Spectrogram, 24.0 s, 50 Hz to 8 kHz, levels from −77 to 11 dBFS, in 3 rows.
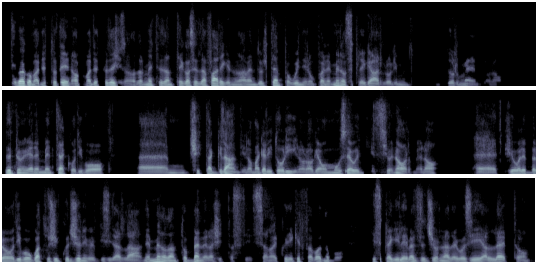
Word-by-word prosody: Sì, - - -5
poi 175 +1 +10
come 135 -6 +5
hai 110 - +2
detto 120 +1 -3
te, 130 0 +5
no, 110 0 -1
come 115 - -5
hai 115 - 0
detto 125 +1 -1
te, 135 0 +6
ci 110 - -8
sono 105 +1 -7
talmente 120 +5 -2
tante 125 -1 0
cose 125 0 +2
da 125 +1 +3
fare 145 +1 +6
che 105 - -3
non 110 0 -6
avendo 110 +1 -2
il 120 0 -4
tempo 135 -9 +1
quindi 115 -1 -2
non 100 0 -9
puoi 120 - -2
nemmeno 130 +5 0
sprecarlo 100 -3 -2
lì 100 +2 -10
d 90 - -21 0.5
dormendo, 105 -4 -9
no. 100 +2 -23 0.5
Sempio 135 -3 +5
mi 115 - +1
viene 110 0 +1
in 110 - -1
mente, 110 +2 +2
ecco, 110 - -2
tipo, 105 0 0 0.5
ehm, 100 0 -3
città 120 0 0
grandi, 110 -4 +3
no, 100 0 -5
magari 110 +1 +1
Torino, 110 -3 -1
no, 100 +1 -2
che 105 - -4
ha 100 - +1
un 105 0 -4
museo 110 +2 +3
egizio 110 +1 -6
enorme, 100 -4 -1
no, 105 +1 -4 0.5
eh, 95 -2 -3
ti - - -22
ci 115 - -1
vorrebbero 115 0 +2
tipo 120 +1 +2
4-5 125 -2 +1
giorni 120 -1 +1
per 100 -1 -6
visitarla 100 0 -4
nemmeno 130 +6 +2
tanto 120 0 0
bene, 115 -2 +2
la 95 -1 -4
città - - -11
stessa, 90 +2 -9
no, 100 +1 -7
e 100 - -6
quindi 115 -4 -4
che 125 - -3
fai? 105 - -5
Poi 115 +2 +1
dopo 100 -4 -9 0.4
ti - - -6
sprechi 110 0 -1
le 110 -1 +3
mezze 105 -1 0
giornate 110 +1 0
così 110 +1 +1
a 100 - +1
letto? 100 -3 -1
110 Hz, 205 wpm, -24 LUFS, 100-120 Hz, 0.5 s, poi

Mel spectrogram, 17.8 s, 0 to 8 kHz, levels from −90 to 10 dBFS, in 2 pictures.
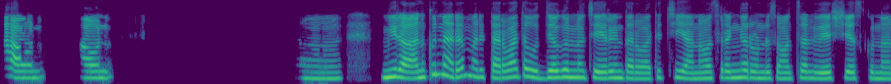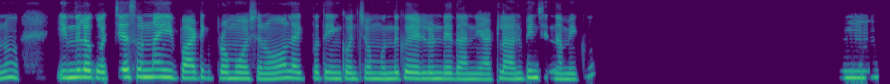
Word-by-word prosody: అవును. 235 +1 +1 0.4
అవును. 230 0 +1 2.0
ఆ! - - -4 0.8
మీరు 260 -1 +7
అనుకున్నారా? 265 +4 +2
మరి 265 -1 -1
తర్వాత 255 +5 +1
ఉద్యోగంలో 245 +2 +4
చేరిన 235 +1 +3
తర్వాత 210 -1 -1 0.2
ఛీ! 250 - -3
అనవసరంగా 230 +4 0
2 220 0 -1
సంవత్సరాలు 215 +1 -2
వేస్ట్ 215 0 0
చేసుకున్నాను. 220 +1 -1 0.5
ఇందులోకి 250 0 +6
వచ్చేసి 260 +4 +1
ఉన్న 260 0 +4
ఈ - - +3
పాటికి 225 0 -1
ప్రమోషనో 210 -2 -1 0.2
లేకపోతే 215 0 -4
ఇంకొంచెం 205 0 -3
ముందుకు 210 +2 -1
వెళ్ళుండే 205 0 0
దాన్ని 195 0 -3
అట్లా 205 -1 -4
అనిపించిందా 220 -1 -1
మీకు? 230 +10 -14 2.5
హ్మ్. 235 +1 -1
225 Hz, 105 wpm, -22 LUFS, 210-245 Hz, 2.5 s, మీరు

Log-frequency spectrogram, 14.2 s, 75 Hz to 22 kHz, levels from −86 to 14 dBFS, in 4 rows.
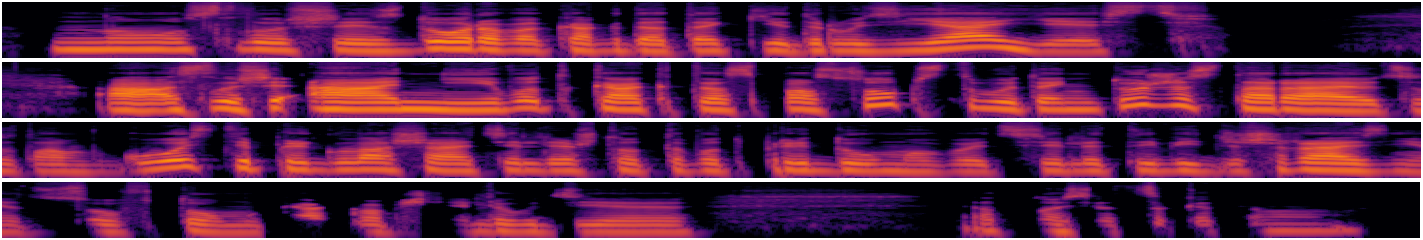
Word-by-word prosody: Ну, 190 0 -2
слушай, 180 -3 -3
здорово, 175 +1 +3
когда 165 0 -2
такие 165 +1 -5
друзья 165 +7 +2
есть. 155 -9 -3 0.7
А, 170 +1 +7
слушай, 200 -1 +2
а 195 -2 +9
они 190 -2 +3
вот 210 +2 -3
как-то 185 -2 +2
способствуют? 200 - -2
Они 185 0 -1
тоже 280 +7 0
стараются 175 - +3
там 155 -1 -6
в 145 - -20
гости 220 +5 0
приглашать 180 -3 -1
или 170 -1 -4
что-то 170 +1 -8
вот 165 -2 -8
придумывать? 160 -4 -6
Или 165 0 -6
ты 170 +2 -9
видишь 160 -1 -6
разницу 155 -6 0
в 145 - -17
том, 140 -4 -8
как 145 - -8
вообще 150 -3 -9
люди 145 -2 -8 0.6
относятся 150 -3 -11
к - - -19
этому? 160 +2 -18
170 Hz, 155 wpm, -21 LUFS, 155-190 Hz, 0.7 s, а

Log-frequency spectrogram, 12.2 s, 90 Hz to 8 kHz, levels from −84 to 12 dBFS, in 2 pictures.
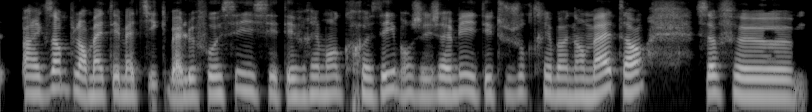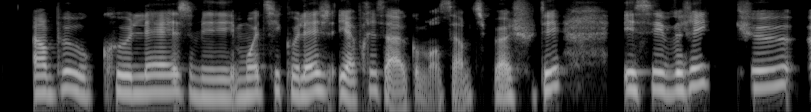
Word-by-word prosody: par 190 - +1
exemple 215 +3 +1
en 180 - +6
mathématiques, 175 -5 -1
bah, - - +4
le 175 - 0
fossé 190 +4 -2
il 205 -2 -3
s'était 180 -2 -2
vraiment 185 +2 -2
creusé, 185 +3 -1
bon, 190 -3 -5
j'ai 175 -2 -4
jamais 185 +3 +1
été 185 -1 -3
toujours 185 +2 -9
très 190 - -3
bonne 180 -1 -1
en 175 - 0
maths, 210 +7 +4
hein, 210 +3 +7 0.4
sauf, 195 0 -1
heu, 170 -2 +4 0.4
un 195 0 +3
peu 225 +5 -1
au 200 -4 0
collège, 195 +1 +1
mais 170 0 -2
moitié 185 +4 -1
collège 195 +1 +2
et 190 - +5
après 155 +8 -3
ça - - +1
a - - -2
commencé - - -9
un - - -5
petit - - -5
peu - - -2
à - - +2
chuter. 235 +5 0 0.4
Et 225 - +5
c'est 225 0 +2
vrai 220 +7 +2 0.3
que, 245 +3 +1
heu, - - -8
190 Hz, 220 wpm, -25 LUFS, 180-210 Hz, 0.4 s, hein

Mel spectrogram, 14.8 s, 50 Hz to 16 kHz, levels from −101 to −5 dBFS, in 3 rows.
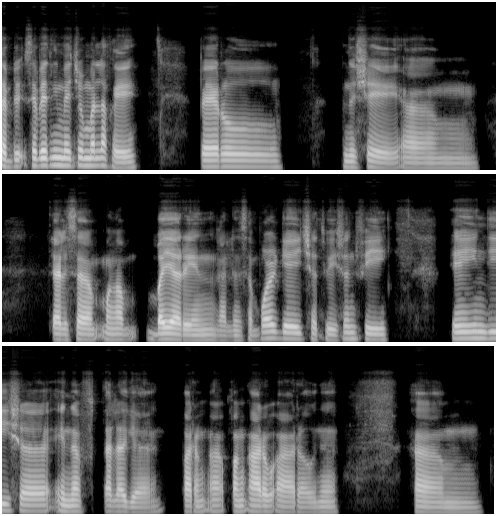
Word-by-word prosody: sabi 140 -1 +2
sabi 155 0 +1
nating 165 0 +2
medyo 155 +1 +2
malaki 125 -8 +2 0.6
pero 135 0 +4 1.1
ano 125 0 -2
siya 130 0 0
eh, 110 -2 0
um, 105 -1 -3 1.0
dahil 120 -1 +5
sa 120 -2 +4
mga 115 -2 -1 0.3
bayarin 110 -3 +4
lalo 100 0 -6
na - - -12
sa 105 0 -8
mortgage, 135 -2 +2
sa 120 - -5
tuition 115 +4 -4
fee, 115 -3 -2 0.7
eh 140 0 +3
hindi 140 -1 -1
siya 125 -1 +2
enough 120 -2 -1
talaga 115 -3 0 0.3
parang 115 -1 +1
ah, 120 - -2
pang-araw-araw 120 -3 +1
na, 110 0 -5 0.8
um, 105 -1 -2
120 Hz, 125 wpm, -27 LUFS, 110-130 Hz, 1.1 s, dahil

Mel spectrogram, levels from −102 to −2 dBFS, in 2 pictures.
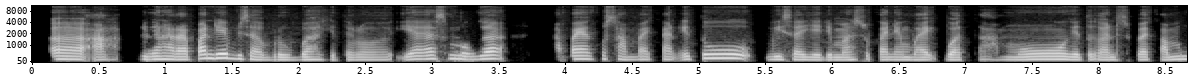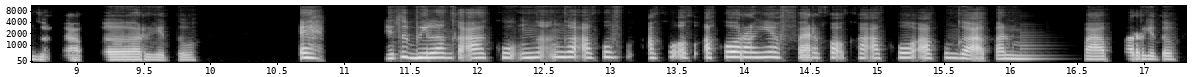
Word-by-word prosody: eee, 180 -1 +3
ah 155 0 -3 0.2
dengan 175 +1 +1
harapan 165 +6 +3
dia 245 - +8
bisa 180 -5 -1
berubah 150 +1 -1
gitu 140 0 -10
loh. 145 0 -4 0.3
"Ya 175 - +2 0.2
semoga, 195 -2 +1 0.5
apa 165 - -17
yang 190 - +2
aku 190 - -7
sampaikan 160 0 -5
itu 175 +7 -1 0.5
bisa 165 -1 -2
jadi 145 -1 -2
masukan 150 +1 -4
yang 150 0 -2
baik 145 0 -1
buat 145 -1 +1
kamu, 155 -1 -6 0.4
gitu 150 - -1
kan, 145 - -1
supaya 155 -1 -3
kamu 150 +2 -1
nggak 155 - -6
baper," 155 +3 +1
gitu. 145 -1 -6 0.9
Eh, 265 -2 +6 0.5
dia 235 - -1
tuh 300 - +6
bilang 270 0 +6
ke - - -2
aku, 265 +1 +1
"Enggak 275 +2 +2
enggak, 300 0 +3
aku 270 +3 -3 0.3
aku 260 +4 -8 0.3
aku 275 - -6
orangnya 295 0 +4
fair - - +1
kok 275 - -1
Kak. 255 - -1
Aku 265 - -11 0.2
aku 250 - -5
nggak 240 -3 +3
akan 210 +1 +1 0.6
baper," 180 +2 +1
gitu. 175 -1 -1
175 Hz, 175 wpm, -20 LUFS, 155-250 Hz, 0.9 s, dia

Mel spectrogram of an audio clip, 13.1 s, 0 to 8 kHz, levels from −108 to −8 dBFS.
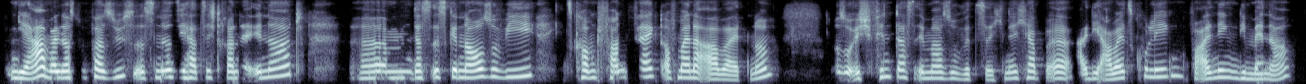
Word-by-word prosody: Ja, 225 +8 +7
weil 230 0 +6
das 230 0 +4
supersüß 245 +3 0
ist, 220 +2 -2
ne? 245 +2 +3
Sie 235 -1 -1
hat 225 -1 +1
sich 240 -1 -4
dran 225 -1 -1
erinnert, 275 +11 0 0.5
ähm, 225 +1 0
das 230 -1 0
ist 250 - -1
genauso 255 +1 +3
wie 270 +5 -1 0.3
jetzt - - -11
kommt 240 -1 0
Fun-Fact 250 +5 -2
auf 230 0 -3
meine 235 -2 +3
Arbeit, 175 -3 0
ne? 255 - -1 0.6
So, 440 +1 -1
ich - - -1
finde 265 +2 -3
das 250 -2 -2
immer 215 0 -1
so 205 -2 -7
witzig. 180 -1 -8
Ne, 210 +1 -3
ich 225 +2 -6
habe, 225 -1 -3
äh, 210 -1 +1
all 185 - -2
die 200 -1 -1
Arbeitskollegen, 260 - -1
vor - - -4
allen 205 +3 +1
Dingen 245 -3 -1
die 215 - -2
Männer, 190 - -3
230 Hz, 195 wpm, -22 LUFS, 215-260 Hz, 0.6 s, Ja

